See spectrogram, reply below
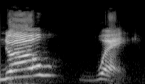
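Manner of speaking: stern and firm. Narrating a story as Amanda refuses Daryl's begging, stern. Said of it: "Amanda replied sternly".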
